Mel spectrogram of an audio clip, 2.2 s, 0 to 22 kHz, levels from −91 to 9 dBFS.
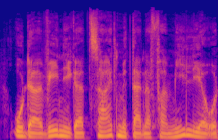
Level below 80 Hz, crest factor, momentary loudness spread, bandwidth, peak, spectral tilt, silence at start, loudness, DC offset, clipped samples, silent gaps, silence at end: -54 dBFS; 16 dB; 3 LU; 16.5 kHz; -4 dBFS; -5 dB/octave; 0.15 s; -19 LUFS; under 0.1%; under 0.1%; none; 0 s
